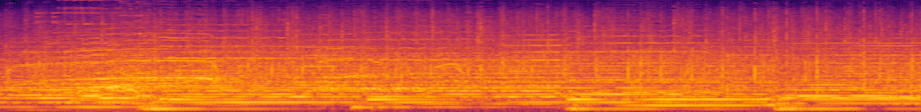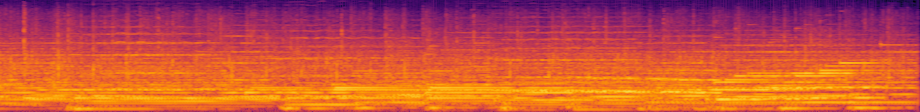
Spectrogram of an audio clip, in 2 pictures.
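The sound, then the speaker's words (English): A crowd cheers and applauds over loud, upbeat music with a thumping bass line, opening an award show, a steady, energetic roar that holds for about fourteen seconds without anyone speaking. “Let's say, since this is the award show, we should probably start it a little bit, you know, like we'll have music, we'll have applause.”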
